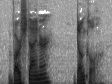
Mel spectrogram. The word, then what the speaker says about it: Warsteiner Dunkel: It's a Warsteiner Dunkel.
